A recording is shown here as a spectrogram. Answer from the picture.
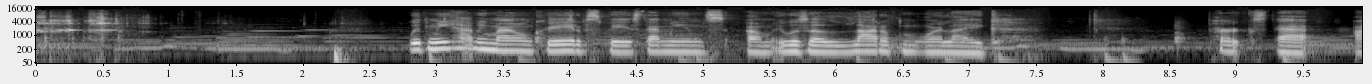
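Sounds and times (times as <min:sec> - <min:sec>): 
glass clinking while taking a drink: 0:00.0 - 0:01.1
speech: 0:02.8 - 0:07.5, 0:08.8 - 0:09.9.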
